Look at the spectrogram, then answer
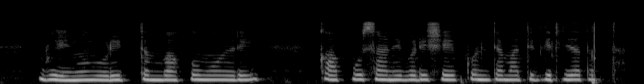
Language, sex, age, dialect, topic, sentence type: Marathi, female, 25-30, Standard Marathi, agriculture, question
